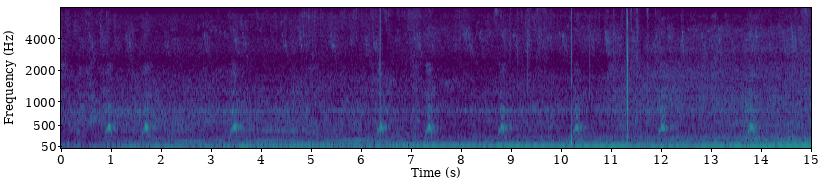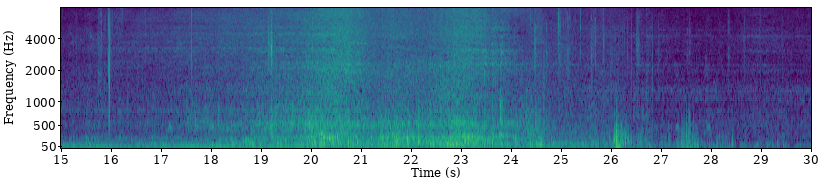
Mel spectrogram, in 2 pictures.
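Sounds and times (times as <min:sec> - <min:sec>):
train approaching rumble: 0:12.6 - 0:30.0.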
